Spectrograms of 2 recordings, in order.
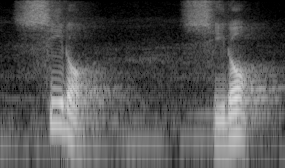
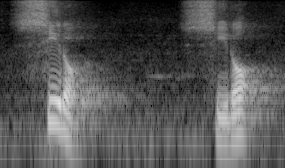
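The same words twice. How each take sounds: Both takes have the same delivery.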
